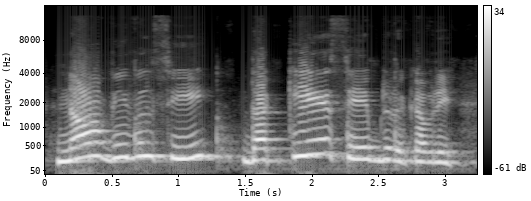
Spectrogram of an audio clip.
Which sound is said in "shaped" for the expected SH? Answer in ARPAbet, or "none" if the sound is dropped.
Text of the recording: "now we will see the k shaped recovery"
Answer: S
